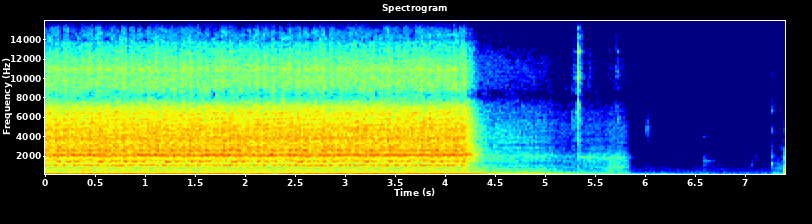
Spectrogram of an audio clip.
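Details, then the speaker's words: 1970 Chevy C20 V8 truck, little fuel, choke not hooked up: starter churns the engine at a steady pace without catching, then cuts out; hard starting. "the choke isn't hooked up either so it's a little bit harder to start"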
